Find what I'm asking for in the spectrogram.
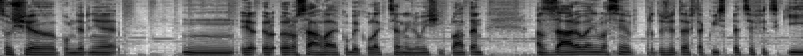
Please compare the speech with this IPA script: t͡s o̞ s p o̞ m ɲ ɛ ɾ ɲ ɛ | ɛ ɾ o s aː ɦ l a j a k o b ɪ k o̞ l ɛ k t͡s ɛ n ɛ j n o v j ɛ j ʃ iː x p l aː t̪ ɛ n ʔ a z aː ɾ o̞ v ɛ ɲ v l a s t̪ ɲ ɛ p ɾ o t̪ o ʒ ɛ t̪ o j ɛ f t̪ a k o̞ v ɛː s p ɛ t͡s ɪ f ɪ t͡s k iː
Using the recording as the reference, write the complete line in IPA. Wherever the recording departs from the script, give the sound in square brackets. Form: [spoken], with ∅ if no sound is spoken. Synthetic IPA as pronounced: t͡s o̞ [ʃ] p o̞ m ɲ ɛ ɾ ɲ ɛ | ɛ ɾ o s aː ɦ l a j a k o b ɪ k o̞ l ɛ k t͡s ɛ n ɛ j n o v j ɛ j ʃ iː x p l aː t̪ ɛ n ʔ a z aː ɾ o̞ v ɛ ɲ v l a s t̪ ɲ ɛ p ɾ o t̪ o ʒ ɛ t̪ o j ɛ f t̪ a k o̞ v [iː] s p ɛ t͡s ɪ f ɪ t͡s k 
